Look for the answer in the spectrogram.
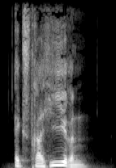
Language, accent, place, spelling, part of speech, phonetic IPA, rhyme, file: German, Germany, Berlin, extrahieren, verb, [ɛkstʁaˈhiːʁən], -iːʁən, De-extrahieren.ogg
- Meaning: to extract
